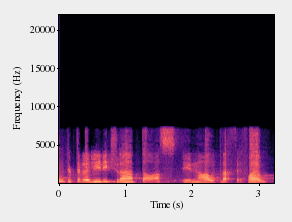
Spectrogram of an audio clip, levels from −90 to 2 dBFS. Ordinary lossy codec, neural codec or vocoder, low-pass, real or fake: none; codec, 16 kHz, 0.5 kbps, X-Codec, HuBERT features, trained on general audio; 7.2 kHz; fake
